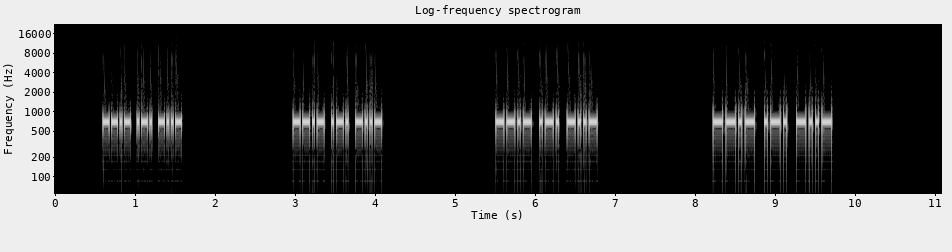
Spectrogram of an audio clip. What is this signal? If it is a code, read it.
Morse code, heard as a keyed tone, about 40 wpm, 700 Hz. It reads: QRX QRX QRX QRX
